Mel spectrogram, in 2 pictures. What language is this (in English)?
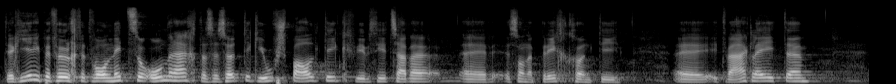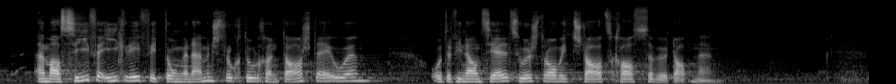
Swiss German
